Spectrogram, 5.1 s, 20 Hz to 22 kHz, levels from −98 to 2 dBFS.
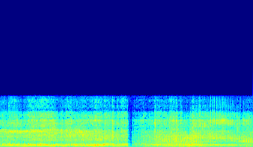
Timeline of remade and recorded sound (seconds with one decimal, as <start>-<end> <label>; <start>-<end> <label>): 0.0-0.6 recorded; 0.6-2.2 remade; 2.2-2.7 recorded; 2.7-3.3 remade; 3.3-5.1 recorded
